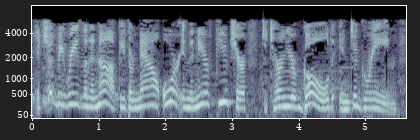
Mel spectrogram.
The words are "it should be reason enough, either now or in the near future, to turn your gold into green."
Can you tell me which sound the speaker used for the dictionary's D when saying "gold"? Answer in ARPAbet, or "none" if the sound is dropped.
D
